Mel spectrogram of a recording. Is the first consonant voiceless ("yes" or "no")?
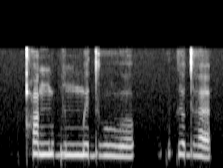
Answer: yes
